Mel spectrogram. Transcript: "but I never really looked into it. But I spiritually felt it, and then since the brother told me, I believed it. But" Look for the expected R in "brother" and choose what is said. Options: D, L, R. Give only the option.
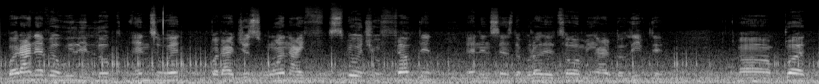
R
